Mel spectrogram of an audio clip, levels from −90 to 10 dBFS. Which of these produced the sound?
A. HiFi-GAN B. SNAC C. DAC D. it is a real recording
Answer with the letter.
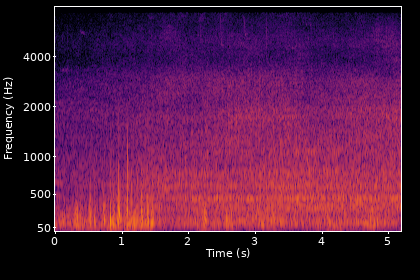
D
